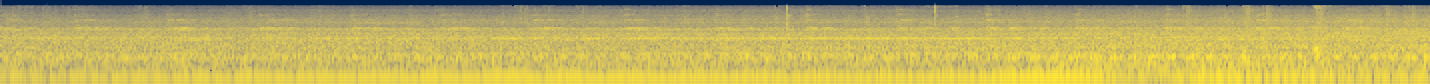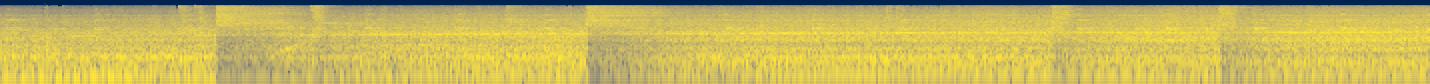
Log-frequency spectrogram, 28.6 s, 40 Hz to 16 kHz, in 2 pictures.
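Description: GE AC44CW diesel-electric locomotives leading a coal train, running as they approach and start to pass, growing steadily louder. A faint whine sits over the rumble and rises slightly in pitch in the second half.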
